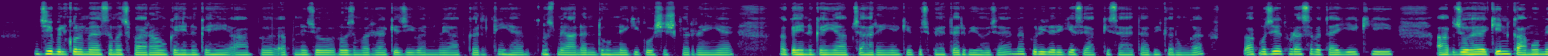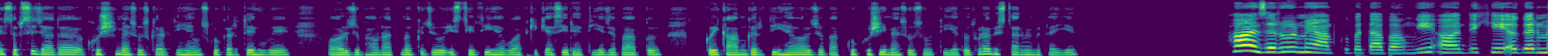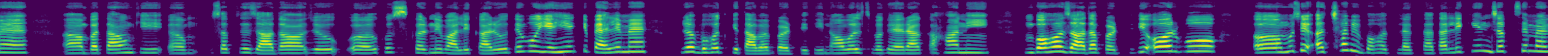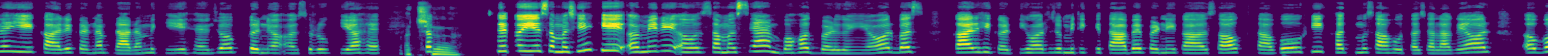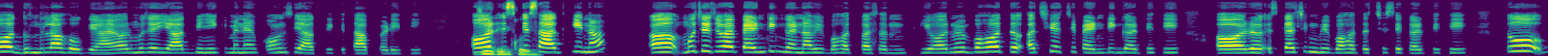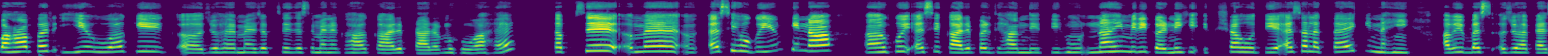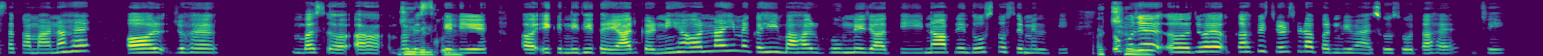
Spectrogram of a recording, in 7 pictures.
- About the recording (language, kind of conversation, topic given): Hindi, advice, रोज़मर्रा की ज़िंदगी में अर्थ कैसे ढूँढूँ?
- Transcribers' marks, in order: in English: "नॉवल्स"; in English: "जॉब"; in English: "पेंटिंग"; in English: "पेंटिंग"; in English: "स्केचिंग"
